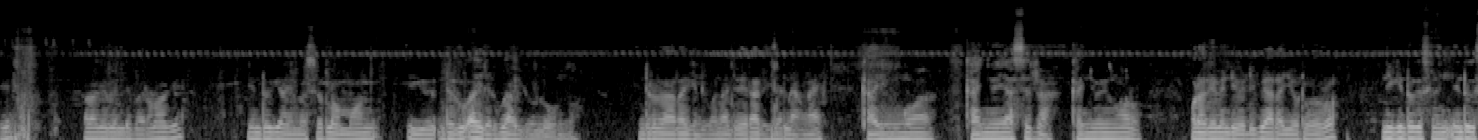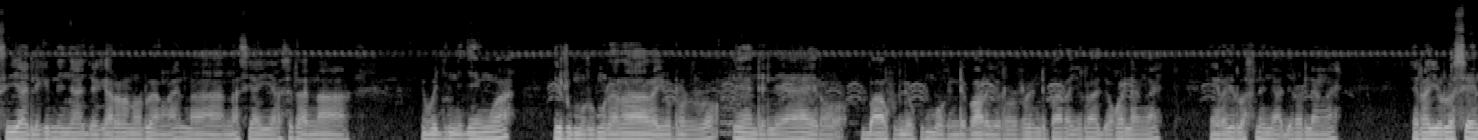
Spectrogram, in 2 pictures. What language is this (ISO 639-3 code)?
mas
